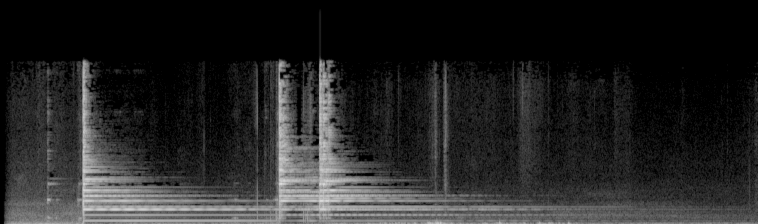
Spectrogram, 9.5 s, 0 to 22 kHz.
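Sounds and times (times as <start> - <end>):
bell ringing: 0.6 - 7.2.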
